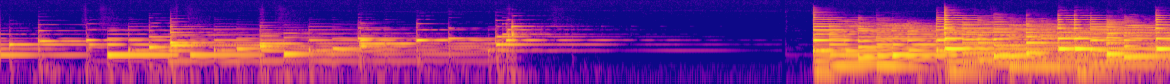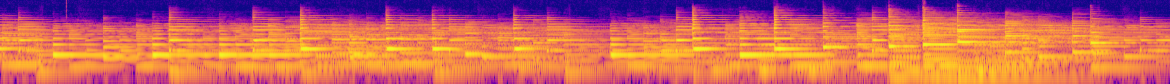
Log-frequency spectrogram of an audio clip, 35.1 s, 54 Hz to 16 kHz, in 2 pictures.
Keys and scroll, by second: 12.4 space, 18.7 ctrl+space, 20.7 ctrl+space.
